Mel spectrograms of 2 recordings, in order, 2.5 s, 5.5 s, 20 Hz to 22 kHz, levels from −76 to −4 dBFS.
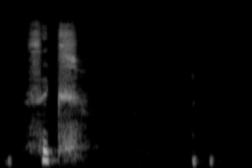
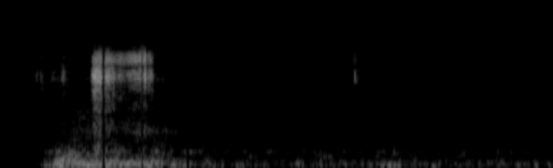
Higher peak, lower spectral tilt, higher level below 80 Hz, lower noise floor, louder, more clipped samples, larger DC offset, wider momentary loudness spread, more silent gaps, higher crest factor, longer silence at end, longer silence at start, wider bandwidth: second, -18 dBFS vs -14 dBFS; about the same, -2 dB/octave vs -1.5 dB/octave; second, under -90 dBFS vs -74 dBFS; first, -75 dBFS vs -69 dBFS; first, -33 LUFS vs -36 LUFS; neither; neither; second, 23 LU vs 27 LU; neither; second, 22 dB vs 32 dB; first, 0.4 s vs 0.15 s; second, 0.1 s vs 0.4 s; first, 13 kHz vs 7.4 kHz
